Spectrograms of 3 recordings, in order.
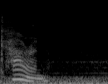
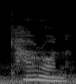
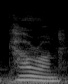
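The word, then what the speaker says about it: Charon: it's just as you described it only your pronunciation is a little off the name you heard wasn't Karen it was c h a r o n as in karon the Fairman of the Dead karon who in exchange for the right coin helps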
